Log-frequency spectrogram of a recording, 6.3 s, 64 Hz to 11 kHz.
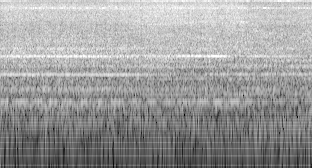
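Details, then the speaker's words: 2006 Chrysler Sebring with an electrical fault: transmission goes into limp mode, shifts oddly, speedometer jumps, check engine light on. A steady high whine from low in the engine bay doesn't sound normal; the alternator is suspected. "now I've heard many of these sebrings running and that whining sound down there definitely doesn't sound normal"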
